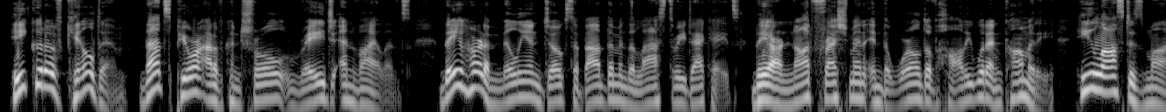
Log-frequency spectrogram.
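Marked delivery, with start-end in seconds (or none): none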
